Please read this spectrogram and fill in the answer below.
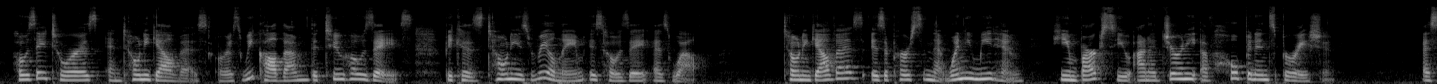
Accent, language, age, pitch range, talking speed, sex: American, English, 30-49, 185-230 Hz, 175 wpm, female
